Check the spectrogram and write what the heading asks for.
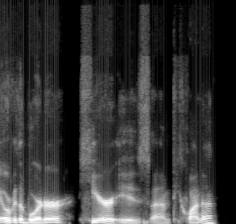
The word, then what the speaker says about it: Tijuana: the Border here is Tijuana or as as we Americans like to pronounce it Tijuana which sounds like yeah Juana and Juana um but I guess it would be Ant Aunt Joan in English um anyway uh yeah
